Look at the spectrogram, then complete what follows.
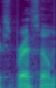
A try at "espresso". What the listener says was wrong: You putting the X in it.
